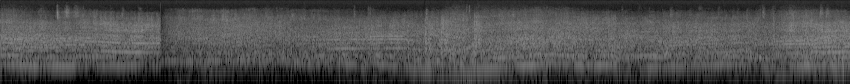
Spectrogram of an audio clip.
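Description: Race cars lapping the Donington circuit during a qualifying session, engines droning steadily with overlapping pitch sweeps as cars pass, a continuous loud track din throughout.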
